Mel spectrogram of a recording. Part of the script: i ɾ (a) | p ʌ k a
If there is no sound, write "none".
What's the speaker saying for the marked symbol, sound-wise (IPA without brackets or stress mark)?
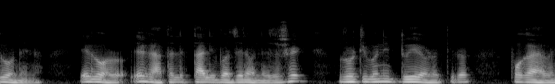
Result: ʌ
